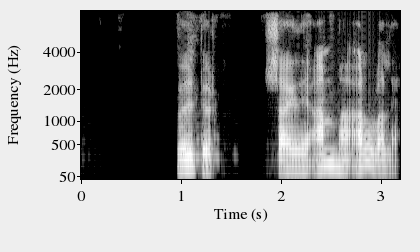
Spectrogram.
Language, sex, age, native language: Icelandic, male, 50-59, Icelandic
